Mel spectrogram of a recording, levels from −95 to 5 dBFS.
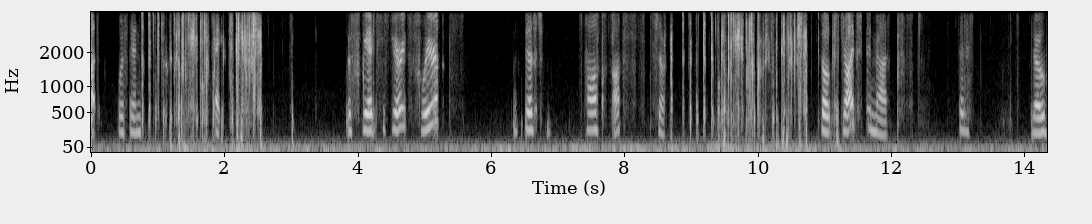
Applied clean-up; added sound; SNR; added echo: neural diffusion model UNIVERSE++.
